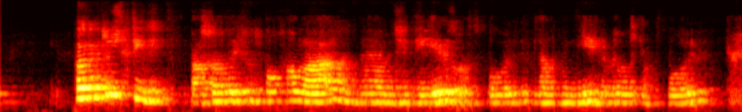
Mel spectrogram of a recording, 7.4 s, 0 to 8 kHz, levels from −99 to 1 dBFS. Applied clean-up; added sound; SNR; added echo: neural mask model DeepFilterNet 3.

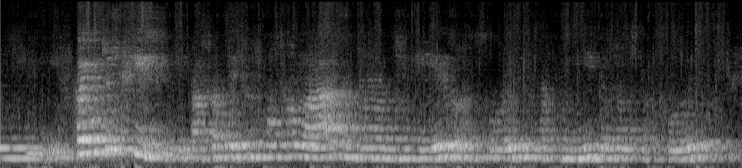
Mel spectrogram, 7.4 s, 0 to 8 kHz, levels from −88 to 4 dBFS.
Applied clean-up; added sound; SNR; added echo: neural separator model SepFormer DNS4.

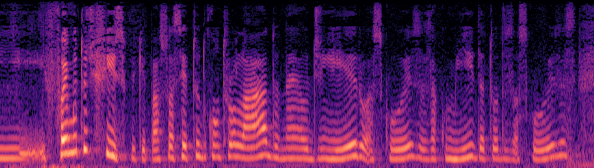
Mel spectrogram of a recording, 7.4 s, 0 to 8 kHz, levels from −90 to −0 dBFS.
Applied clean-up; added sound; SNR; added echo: none; none; none; none.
